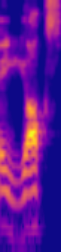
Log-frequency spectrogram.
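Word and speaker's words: Jacques: तरफ से होता है, उस पर यॉक्स लिखा होता है, जिसे हम जैक्स पढ़ते हैं लेकिन फ्रेंच इसे यॉक प्रोनाउंस करते हैं।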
